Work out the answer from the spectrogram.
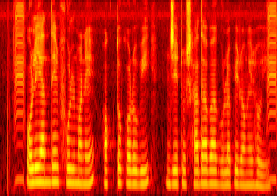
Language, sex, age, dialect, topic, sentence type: Bengali, female, 25-30, Rajbangshi, agriculture, statement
